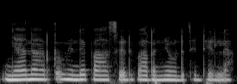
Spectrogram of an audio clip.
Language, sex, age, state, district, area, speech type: Malayalam, female, 30-45, Kerala, Thiruvananthapuram, rural, spontaneous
